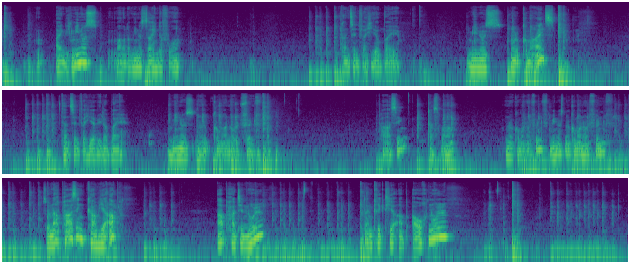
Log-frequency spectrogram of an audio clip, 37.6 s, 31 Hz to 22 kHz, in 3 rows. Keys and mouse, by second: 6.0 Right, 6.3 Right, 6.5 Right, 8.2-11.0 drag, 12.9 Right, 13.1 Right, 13.3 Right, 14.8-17.7 drag, 20.0-20.7 Left, 21.0 Left, 21.1 Left, 21.3 Left, 22.9 Right, 23.0 Right, 23.2 Right, 23.8 Right, 24.0 Right, 24.2 Right, 24.4 Right, 24.6 Right, 24.8 Right, 25.0 Right, 25.2 Right, 25.4 Right, 25.6 Right, 25.9-26.7 Left, 27.1 Left, 27.8 Right, 28.0 Right, 28.2 Right, 29.9 Right, 30.1 Right, 30.3 Right, 30.4 Right, 30.6 Right, 30.8 Right, 31.0 Right, 31.1 Right, 31.3 Right, 31.6 Right, 31.7 Right, 32.1 Right, 33.5-35.2 drag, 36.0 Left, 36.2 Left, 36.3 Left, 36.5 Left, 36.7 Left, 36.9 Left, 37.0 Left.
